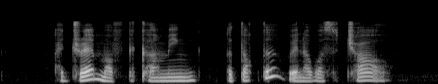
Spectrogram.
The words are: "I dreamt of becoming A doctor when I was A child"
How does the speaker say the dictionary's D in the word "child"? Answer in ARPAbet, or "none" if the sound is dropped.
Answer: none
